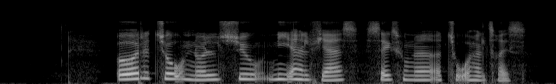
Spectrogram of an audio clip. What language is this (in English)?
Danish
